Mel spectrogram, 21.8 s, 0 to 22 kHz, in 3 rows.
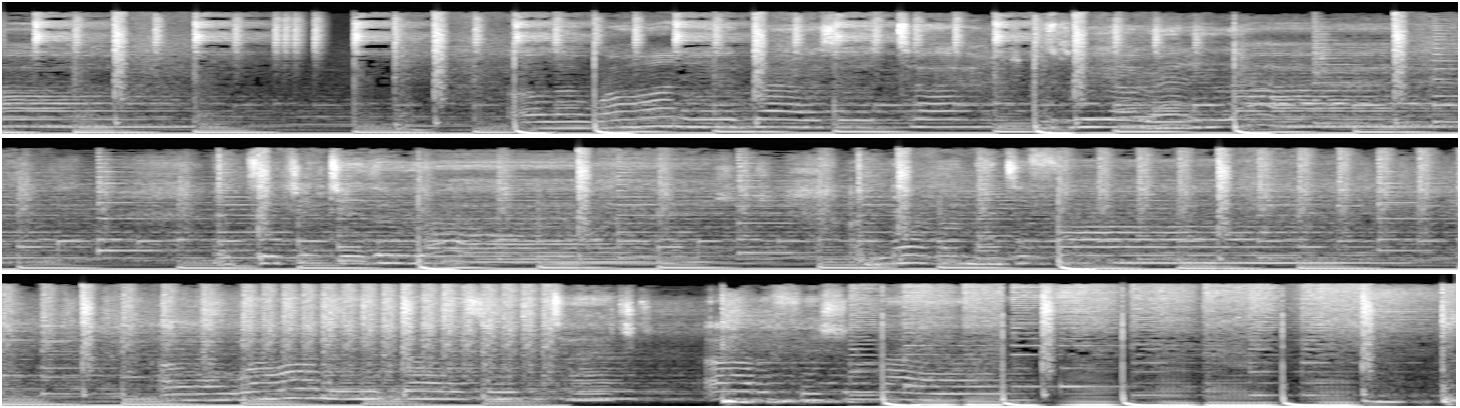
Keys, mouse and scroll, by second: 0.0-0.9 typing, 1.0 click, 1.7-3.6 drag, 4.7-8.2 typing, 8.4 click, 9.3 click, 9.9 ctrl+c, 10.2 click, 10.5 ctrl+v, 10.7 scroll down 1, 11.5 click, 12.1 scroll down 1, 12.7 click, 13.1 Return, 13.8-14.9 typing, 15.1 click, 17.4-21.8 typing, 19.3 Return.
